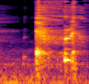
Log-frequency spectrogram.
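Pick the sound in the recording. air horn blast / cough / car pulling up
cough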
